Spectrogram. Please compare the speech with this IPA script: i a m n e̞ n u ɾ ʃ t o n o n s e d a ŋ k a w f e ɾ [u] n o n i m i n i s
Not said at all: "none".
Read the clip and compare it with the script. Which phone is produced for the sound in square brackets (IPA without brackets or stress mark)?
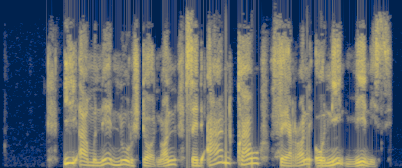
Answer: o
